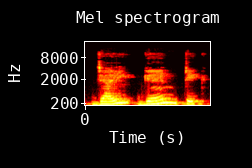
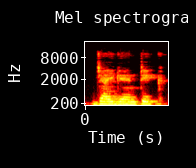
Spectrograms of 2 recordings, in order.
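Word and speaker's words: gigantic: जी आई। इसे यहां पे हम लोग पढ़ेंगे जाई। क्या पढ़ेंगे? जाई। जी ए इसे पढ़ेंगे गे तो मीनिंग क्या बनी? जाइगेंटिक। जाइगेंटिक।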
